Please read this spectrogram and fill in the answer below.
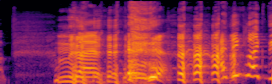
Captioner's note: both laugh; chuckles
